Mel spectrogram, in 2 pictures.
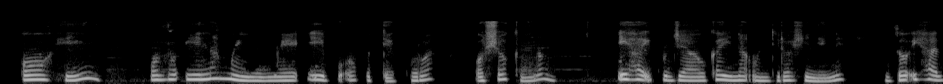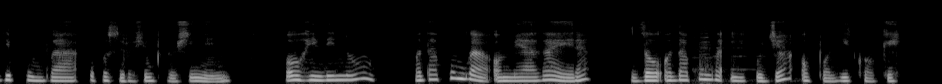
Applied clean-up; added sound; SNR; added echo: neural separator model SepFormer DNS4.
